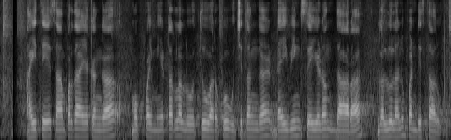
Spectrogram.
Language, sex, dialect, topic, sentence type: Telugu, male, Telangana, agriculture, statement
